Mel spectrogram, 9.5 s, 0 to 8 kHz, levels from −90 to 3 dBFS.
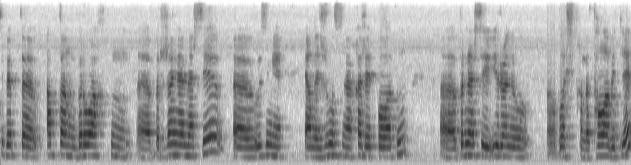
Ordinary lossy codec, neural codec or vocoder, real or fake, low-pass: none; none; real; 7.2 kHz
